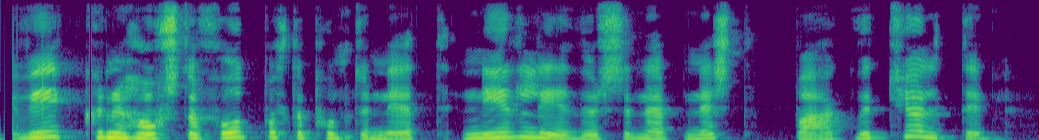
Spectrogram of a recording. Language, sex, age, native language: Icelandic, female, 40-49, Icelandic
